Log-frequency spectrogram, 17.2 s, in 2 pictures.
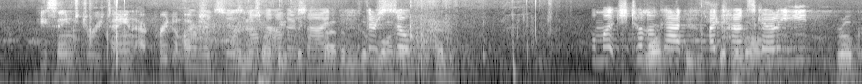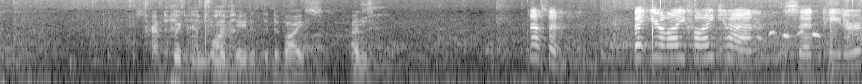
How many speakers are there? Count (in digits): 3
